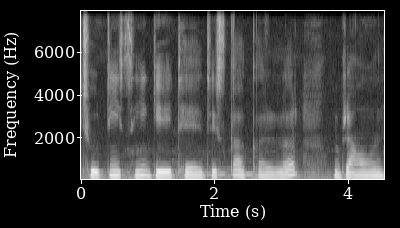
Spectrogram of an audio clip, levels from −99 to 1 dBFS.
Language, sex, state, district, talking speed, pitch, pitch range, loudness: Hindi, female, Jharkhand, Ranchi, 105 wpm, 205 Hz, 195-215 Hz, -16 LUFS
